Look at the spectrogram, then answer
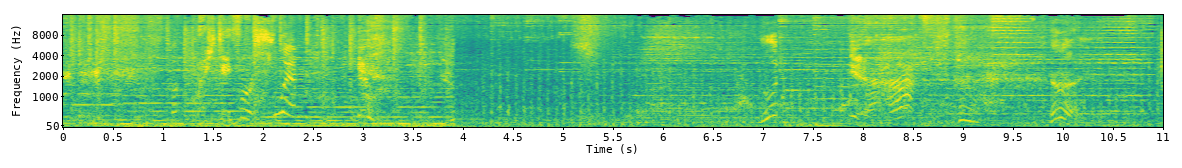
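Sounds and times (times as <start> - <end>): helicopter rotor chopping: 0.0 - 11.0.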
